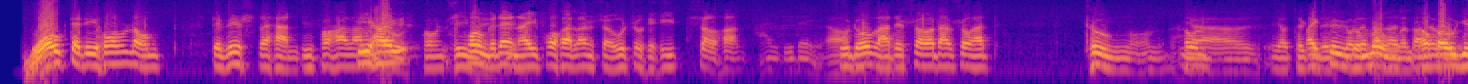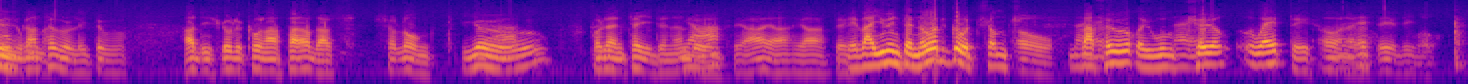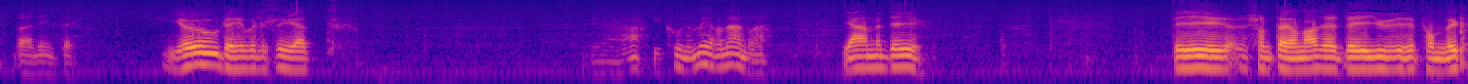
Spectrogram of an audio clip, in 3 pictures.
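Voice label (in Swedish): Össjö Skåne, Svenska sagor dialekter; Folkminnen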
